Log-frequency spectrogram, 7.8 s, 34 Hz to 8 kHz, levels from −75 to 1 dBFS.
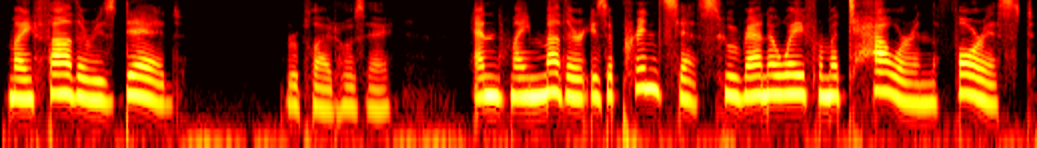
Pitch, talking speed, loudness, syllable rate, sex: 215 Hz, 160 wpm, -17 LUFS, 4.3 syllables/s, male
